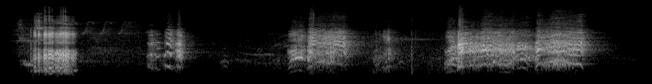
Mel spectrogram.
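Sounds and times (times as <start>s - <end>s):
blue-and-yellow macaw Ara ararauna calling: 0.2s - 6.0s.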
